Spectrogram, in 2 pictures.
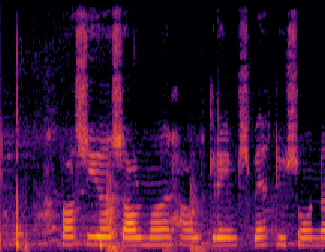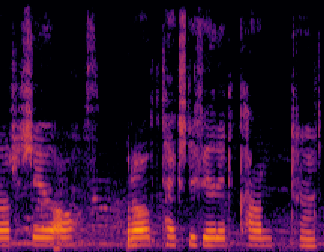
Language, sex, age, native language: Icelandic, male, 11, Vietnamese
